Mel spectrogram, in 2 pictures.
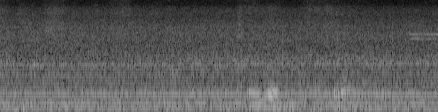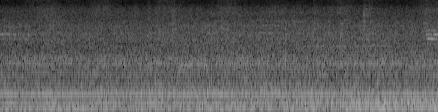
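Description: Steady mechanical hum with faint constant tones inside a car. A short vocal sound comes about two seconds in.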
